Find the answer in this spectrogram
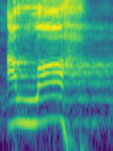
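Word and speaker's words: الله: হা এটার উচ্চারণ কই আল্লাহ শব্দের শেষে যে একটা গোল হা আছে ছোট এটা ক সুবহানাল্লাহ সুবহানাল্লাহ কইলে তো শুধু লামের মধ্যে শেষ হয়ে যায় তো আল্লাহ শেষে আরেকটা হা আছে না এটা কই না উঠে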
